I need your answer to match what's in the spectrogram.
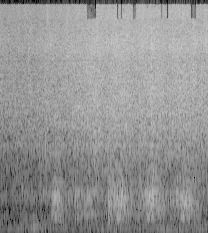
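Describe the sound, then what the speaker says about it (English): Tomato paste frying in a hot pan gives a steady, close sizzle with soft bursts of crackle and stirring scrapes running throughout, alone with no talk. "We want to fry it a little bit so it can take a little bit of smoky taste."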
